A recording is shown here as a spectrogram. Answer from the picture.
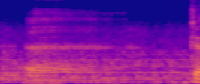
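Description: A man's voice making a short drawn-out hesitation sound, like 'aah', in a pause in his Arabic speech; he starts speaking again near the end.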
